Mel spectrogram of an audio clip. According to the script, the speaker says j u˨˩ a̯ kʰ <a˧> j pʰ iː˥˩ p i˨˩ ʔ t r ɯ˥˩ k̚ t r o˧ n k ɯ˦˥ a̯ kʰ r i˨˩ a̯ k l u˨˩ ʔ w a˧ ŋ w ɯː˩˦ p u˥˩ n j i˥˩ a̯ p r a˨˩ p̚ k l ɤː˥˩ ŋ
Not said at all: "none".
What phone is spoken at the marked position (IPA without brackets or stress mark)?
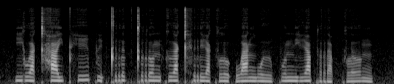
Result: a˧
